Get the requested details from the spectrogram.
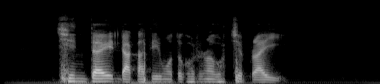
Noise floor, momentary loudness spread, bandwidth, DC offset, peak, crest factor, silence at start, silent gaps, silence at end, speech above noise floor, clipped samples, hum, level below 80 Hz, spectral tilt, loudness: -68 dBFS; 12 LU; 10 kHz; under 0.1%; -6 dBFS; 22 dB; 0.6 s; none; 1 s; 43 dB; under 0.1%; 50 Hz at -50 dBFS; -52 dBFS; -5.5 dB/octave; -25 LUFS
